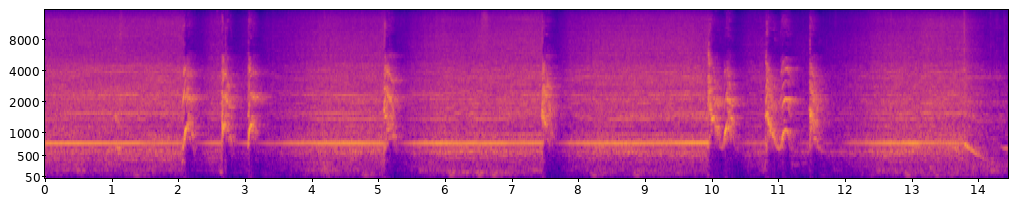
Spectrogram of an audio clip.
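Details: Mu-Shu, a three-month-old Shih Tzu puppy, barking at a hair dryer indoors: about eight sharp, ragged barks, some in quick pairs or trios, breaking through the dryer's steady, high whining drone.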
